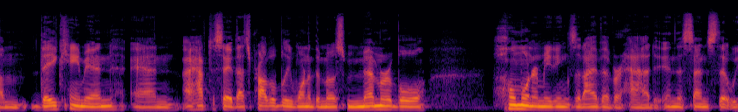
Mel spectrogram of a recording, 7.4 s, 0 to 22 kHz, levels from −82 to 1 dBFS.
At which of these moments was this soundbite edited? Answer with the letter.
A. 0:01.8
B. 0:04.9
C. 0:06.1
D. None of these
A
